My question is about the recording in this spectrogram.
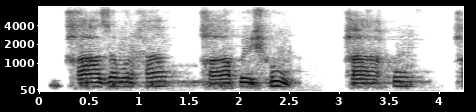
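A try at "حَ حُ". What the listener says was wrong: অনেকটাই হচ্ছে, আর একটু গলার ভেতর চাপ দিয়ে হা হু এভাবে, হা হু।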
